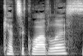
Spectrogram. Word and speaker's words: Quetzalcoatlus: Maybe they've heard of, tell me if I'm pronouncing it right, Quetzalcoatlus? – Mm-hmm.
